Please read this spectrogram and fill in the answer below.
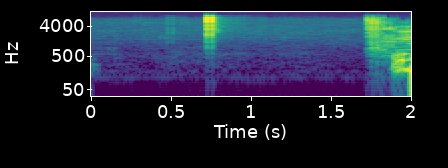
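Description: A single short plastic click, a felt marker's cap being snapped on, with quiet either side; a woman's voice starts near the end.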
